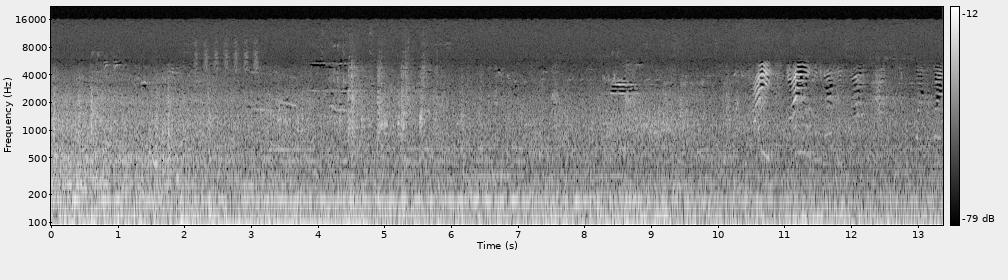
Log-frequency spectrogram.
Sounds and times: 0.0s train arriving and departing 13.3s

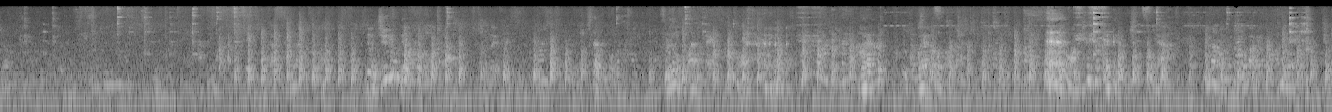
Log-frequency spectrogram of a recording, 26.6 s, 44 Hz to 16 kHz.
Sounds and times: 16.4s People talking in Japanese 26.2s

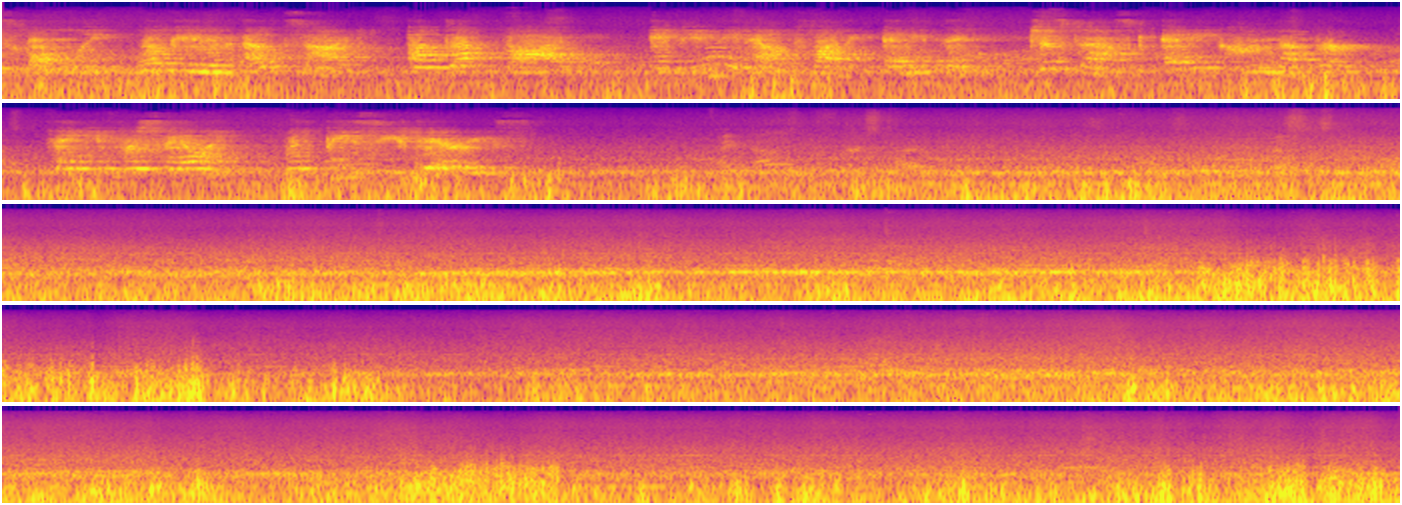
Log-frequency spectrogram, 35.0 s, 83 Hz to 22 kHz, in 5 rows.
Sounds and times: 0.0s safety announcements 9.7s
0.0s Ferry Horn 34.9s

